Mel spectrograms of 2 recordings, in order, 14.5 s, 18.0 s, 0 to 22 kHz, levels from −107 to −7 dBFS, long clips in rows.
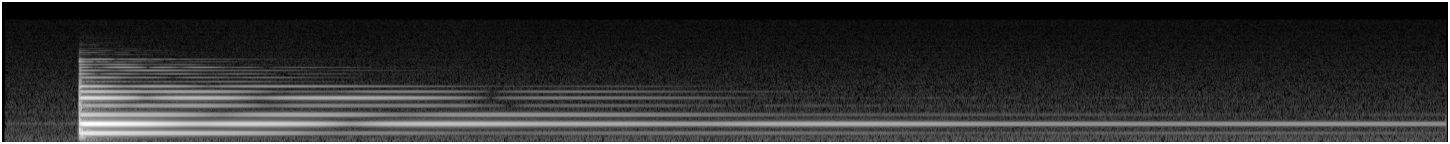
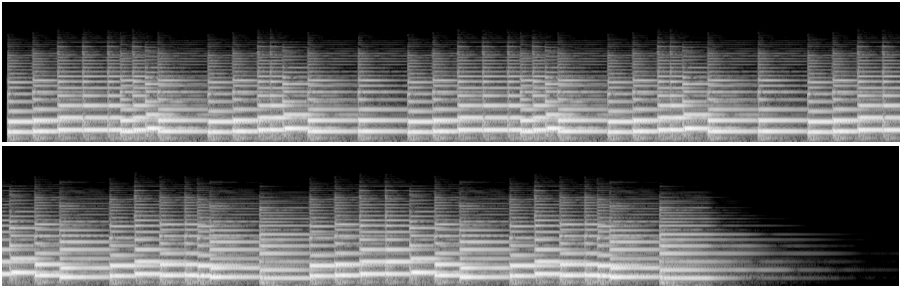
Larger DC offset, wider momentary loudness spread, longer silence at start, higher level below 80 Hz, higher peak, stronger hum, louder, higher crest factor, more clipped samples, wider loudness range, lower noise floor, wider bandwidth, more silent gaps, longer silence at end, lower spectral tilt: neither; first, 30 LU vs 5 LU; first, 0.75 s vs 0.05 s; second, -74 dBFS vs -56 dBFS; about the same, -2 dBFS vs -2 dBFS; neither; about the same, -18 LUFS vs -17 LUFS; first, 22 dB vs 14 dB; neither; first, 27 LU vs 2 LU; second, -71 dBFS vs -89 dBFS; second, 4.3 kHz vs 6.2 kHz; neither; first, 6.15 s vs 1.65 s; about the same, -8 dB/octave vs -7.5 dB/octave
